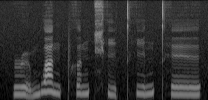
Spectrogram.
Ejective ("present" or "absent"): absent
